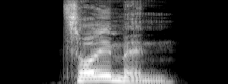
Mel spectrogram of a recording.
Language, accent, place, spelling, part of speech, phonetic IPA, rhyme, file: German, Germany, Berlin, Zäumen, noun, [ˈt͡sɔɪ̯mən], -ɔɪ̯mən, De-Zäumen.ogg
- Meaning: 1. gerund of zäumen 2. dative plural of Zaum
